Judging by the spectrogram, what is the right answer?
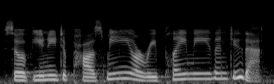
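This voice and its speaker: A woman's voice: a little high, lively intonation, a little fast, a little mellow, highs cut off. A woman teacher recording a math video lesson, talking patiently and explaining each step while she writes.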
